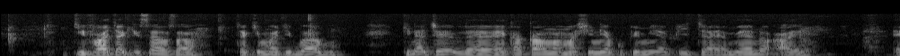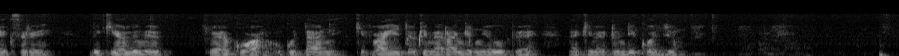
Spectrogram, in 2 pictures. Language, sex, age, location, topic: Swahili, male, 18-24, Nairobi, health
